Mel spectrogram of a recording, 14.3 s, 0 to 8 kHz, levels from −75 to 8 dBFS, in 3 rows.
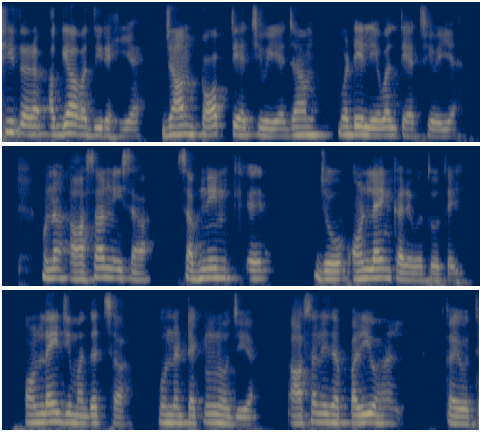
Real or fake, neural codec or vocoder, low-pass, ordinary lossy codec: fake; codec, 24 kHz, 1.2 kbps, DualCodec; 7.2 kHz; none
